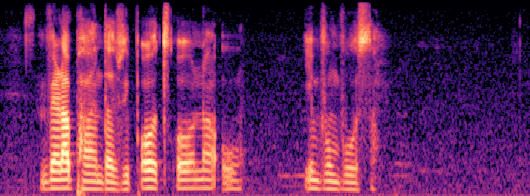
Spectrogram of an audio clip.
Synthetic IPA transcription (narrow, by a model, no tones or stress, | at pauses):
ɱvɛɺapʰand̪azʷipʼɔt͡sʼɔna̰ʔu | ḭɱvuɱvuːsɔ̥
